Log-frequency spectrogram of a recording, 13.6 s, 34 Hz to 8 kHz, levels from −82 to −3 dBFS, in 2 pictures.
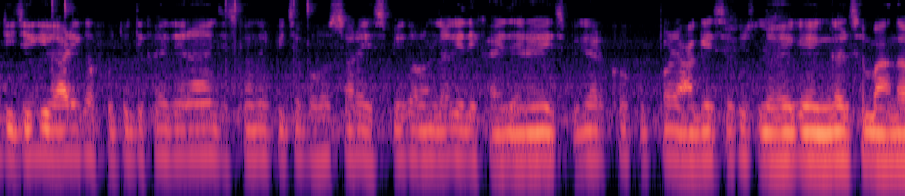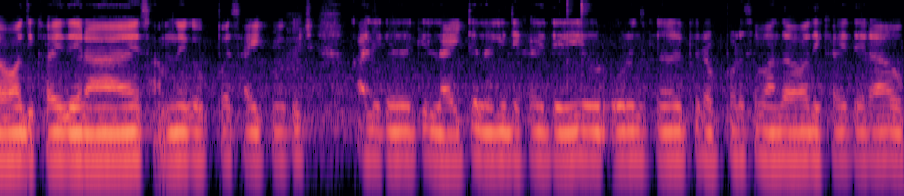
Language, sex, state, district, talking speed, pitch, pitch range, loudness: Hindi, male, Bihar, Vaishali, 315 wpm, 105 Hz, 100-110 Hz, -32 LUFS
